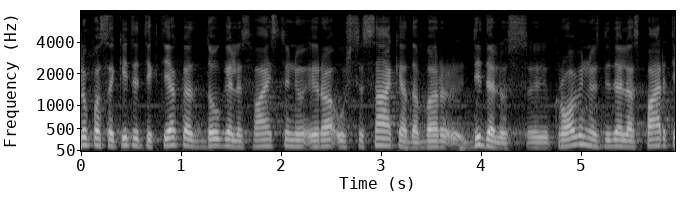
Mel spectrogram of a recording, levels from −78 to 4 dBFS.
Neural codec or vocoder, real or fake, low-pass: none; real; 7.2 kHz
